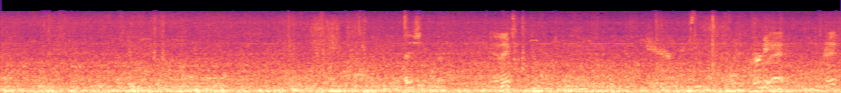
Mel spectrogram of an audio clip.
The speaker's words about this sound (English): Now that wake off of that boat will really shake us around.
